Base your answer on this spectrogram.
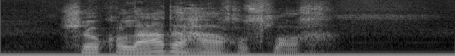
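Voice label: "chocoladehagelslag", Dutch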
